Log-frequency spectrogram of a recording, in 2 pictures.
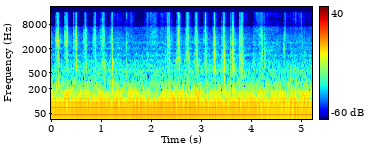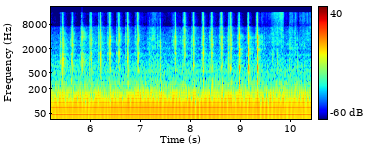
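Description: An ink blending tool taps rapidly against paper.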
